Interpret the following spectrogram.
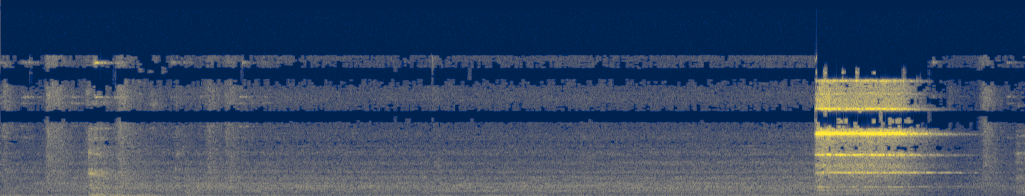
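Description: Schindler hydraulic freight elevator car travelling: a thump about a second in, then a steady low hum as it moves. Near the end the arrival bell rings once for about a second.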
